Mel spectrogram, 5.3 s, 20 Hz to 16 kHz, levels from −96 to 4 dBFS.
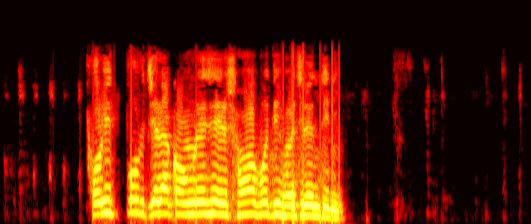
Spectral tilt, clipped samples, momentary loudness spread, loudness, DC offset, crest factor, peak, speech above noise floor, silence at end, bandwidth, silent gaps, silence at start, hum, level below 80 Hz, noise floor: -7.5 dB/octave; under 0.1%; 5 LU; -13 LUFS; under 0.1%; 14 dB; -2 dBFS; 68 dB; 1.9 s; 7.2 kHz; none; 0.9 s; none; -44 dBFS; -79 dBFS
